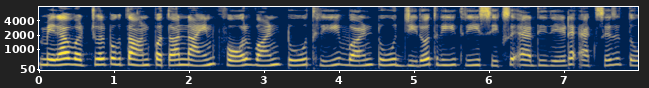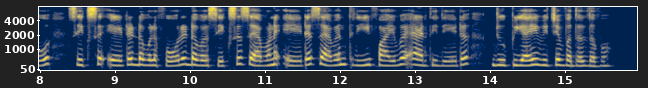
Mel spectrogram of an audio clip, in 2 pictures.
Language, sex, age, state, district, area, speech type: Punjabi, female, 18-30, Punjab, Amritsar, urban, read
